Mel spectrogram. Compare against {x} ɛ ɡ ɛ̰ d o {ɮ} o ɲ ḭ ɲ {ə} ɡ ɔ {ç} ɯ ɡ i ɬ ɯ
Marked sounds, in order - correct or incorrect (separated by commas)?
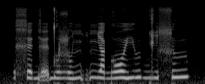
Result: correct, correct, incorrect, incorrect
